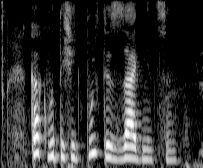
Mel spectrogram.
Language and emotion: Russian, angry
